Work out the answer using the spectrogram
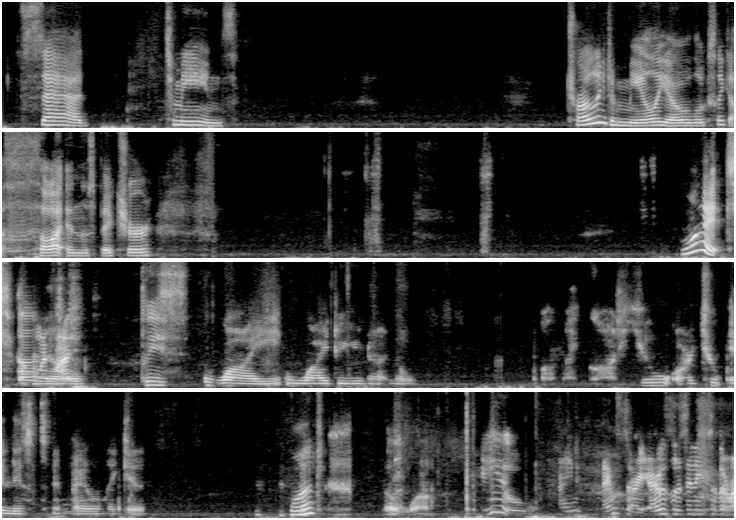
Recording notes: sorry you couldn't hear them well, my audio wasn't up loud enough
